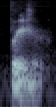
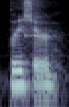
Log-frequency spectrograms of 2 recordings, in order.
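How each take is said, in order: First: The middle consonant is a zh sound. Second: The middle consonant is a plain z sound. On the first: "With a Z H sound" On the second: "with the Z sound"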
